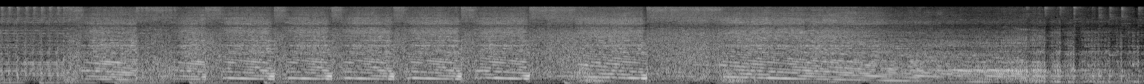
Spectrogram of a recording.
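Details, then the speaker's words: Kawasaki Ninja 150 RR two-stroke with racing exhaust, after cleaning dirty carburetor nozzle that caused misfiring: revved from 1000 rpm idle to 5000 rpm, pulls smoothly with crisp rasp, no stumble, not running lean; normal high-rpm revving. "saya coba sampai RPM 5000 Harusnya sih mulus banget ditarik tuh Nah enak ya Nah ini enggak kekeringan cukup ya ini"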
